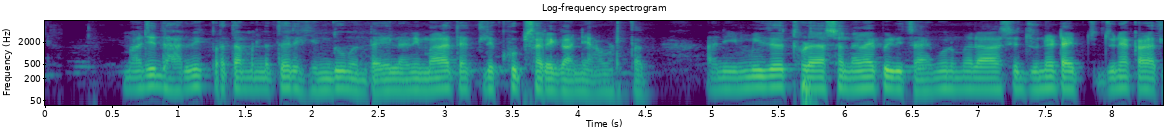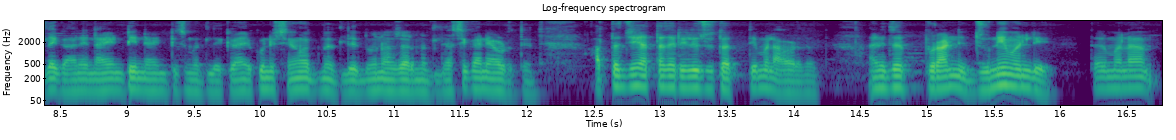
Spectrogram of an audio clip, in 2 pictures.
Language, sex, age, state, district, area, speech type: Marathi, male, 18-30, Maharashtra, Nanded, rural, spontaneous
